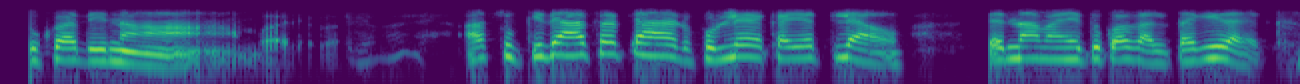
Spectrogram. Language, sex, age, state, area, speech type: Goan Konkani, female, 45-60, Maharashtra, urban, conversation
